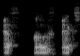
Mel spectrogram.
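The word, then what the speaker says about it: f(x): or h of x this is pronounced f of x even though there's not the word of there um that means someone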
